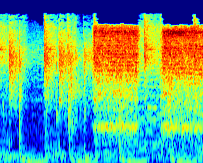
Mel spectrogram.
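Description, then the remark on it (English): An aerosol can of fly spray sprays in two steady, loud hissing bursts, each lasting about half a second, after a few short rhythmic thuds at the start. “There's your fly spray.”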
